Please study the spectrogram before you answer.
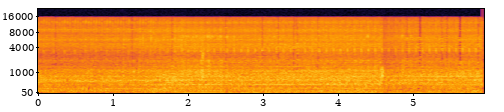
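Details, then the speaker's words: Car engine at idle: a light, quick continuous ticking ("clic clic clic"), unaffected by load, unlike the intermittent clack of a bad CV joint; misadjusted top-end valve lifters. "bien amigos el segundo cascabeleo o que nosotros podemos decir que se escucha como un cascabel usted lo puede oír que es más continuo el otro hacía clac clac clac clac en este es más continuo clic clic clic clic clic"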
